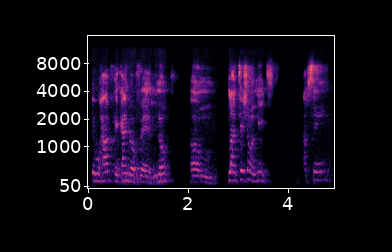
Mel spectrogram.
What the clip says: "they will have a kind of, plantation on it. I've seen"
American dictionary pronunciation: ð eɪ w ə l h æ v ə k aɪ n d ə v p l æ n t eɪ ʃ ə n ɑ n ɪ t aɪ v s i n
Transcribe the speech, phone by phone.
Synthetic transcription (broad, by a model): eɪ w ə l h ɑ v ə k aɪ n d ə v p l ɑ n t eɪ ʃ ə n ɑ n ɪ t aɪ v s i n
